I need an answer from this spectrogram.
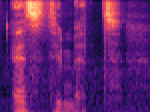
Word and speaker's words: estimate: noun therefore it is estimate if it is a a verb is estimate of the amount of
